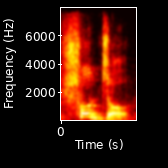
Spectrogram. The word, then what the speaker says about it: সহ্য: ফলা আসছে ঠিক না অ ধ্বনির পরে জ ফলা আসছে তাহলে জ ফলার প্রভাবে এটা কি হয়ে যাবে ও হয়ে যাবে না জ ফলার প্রভাবে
